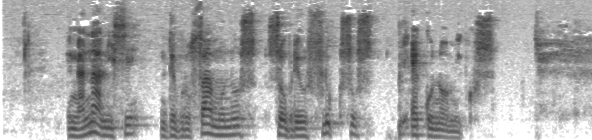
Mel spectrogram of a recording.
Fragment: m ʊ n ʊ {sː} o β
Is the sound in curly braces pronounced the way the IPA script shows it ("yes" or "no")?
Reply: yes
